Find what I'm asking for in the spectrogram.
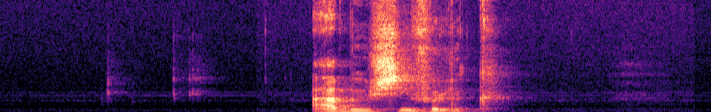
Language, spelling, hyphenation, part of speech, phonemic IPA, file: Dutch, abusievelijk, abu‧sie‧ve‧lijk, adverb, /ˌaː.byˈsi.və.lək/, Nl-abusievelijk.ogg
- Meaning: inadvertently, accidentally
